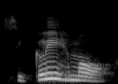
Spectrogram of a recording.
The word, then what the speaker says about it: ciclismo: isso mesmo em espanhol Nós escrevemos da mesma maneira mas na pronúncia que vai diferenciar um pouquinho que vai ficar ciclismo olha de novo com a supressão ciclismo é um esporte em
